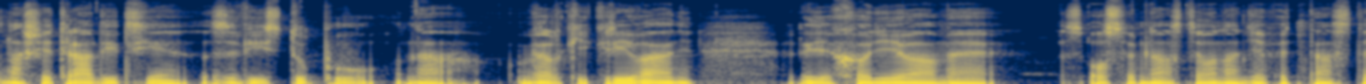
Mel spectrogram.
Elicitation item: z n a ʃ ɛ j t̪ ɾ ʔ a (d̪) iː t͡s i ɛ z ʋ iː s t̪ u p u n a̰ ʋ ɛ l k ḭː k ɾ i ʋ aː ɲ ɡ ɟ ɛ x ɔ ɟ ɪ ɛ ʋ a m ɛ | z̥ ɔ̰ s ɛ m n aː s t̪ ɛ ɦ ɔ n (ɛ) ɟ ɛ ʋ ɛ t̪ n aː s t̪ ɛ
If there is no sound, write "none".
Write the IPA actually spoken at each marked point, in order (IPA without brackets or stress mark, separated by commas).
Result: d̪, a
